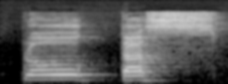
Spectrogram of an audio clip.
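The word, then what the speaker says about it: प्रोक्तः: तो योय योगया योय योगसस्तया प्रोक्तस प्रोक्तस देखिए प्रोक्त त के बाद जो प्रो आधा क है उस पर हमको बल लगाना है। प्रोक्तस और त के बाद जो विसर्ग है उसके आगे स है तो इसका उच्चारण विसर्ग का उच्चारण भी हमको स ही करना है।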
